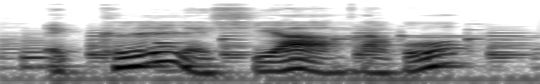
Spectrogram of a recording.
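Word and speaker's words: ἐκκλησία: 화면을 보면 어떻게 읽냐면 에클레시아라고 읽습니다. 에클레시아.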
